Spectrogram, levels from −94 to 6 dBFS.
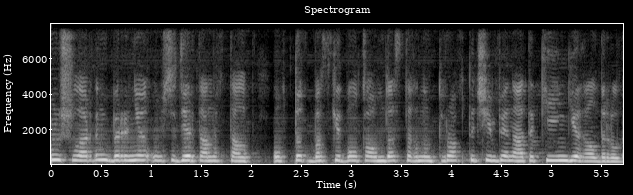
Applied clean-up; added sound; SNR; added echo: neural separator model SepFormer DNS4.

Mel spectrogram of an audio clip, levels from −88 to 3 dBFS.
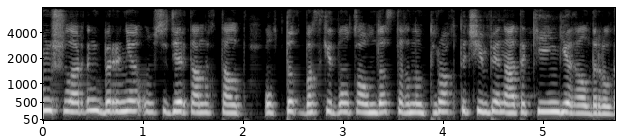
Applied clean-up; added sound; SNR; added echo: neural mask model DeepFilterNet 3.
